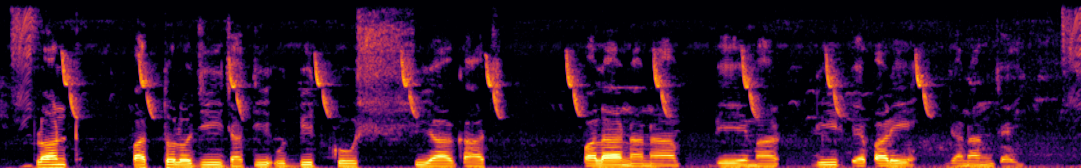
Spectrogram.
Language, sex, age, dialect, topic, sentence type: Bengali, male, 18-24, Rajbangshi, agriculture, statement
